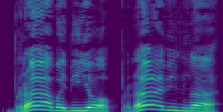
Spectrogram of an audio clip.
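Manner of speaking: high, drawn-out shouts of approval; cheering crowd. A narrator's reading. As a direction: cheer him on with pitch way up. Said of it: "единодушно подхватили присутствовавшие".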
